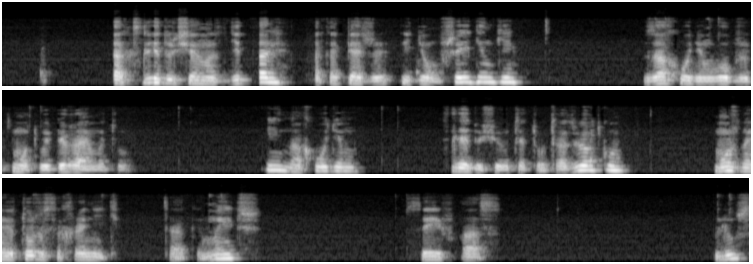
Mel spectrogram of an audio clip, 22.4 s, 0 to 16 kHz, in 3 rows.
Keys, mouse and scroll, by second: 2.0 click.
